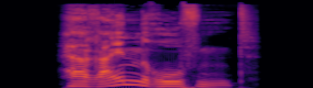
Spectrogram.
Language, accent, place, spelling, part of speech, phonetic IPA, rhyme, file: German, Germany, Berlin, hereinrufend, verb, [hɛˈʁaɪ̯nˌʁuːfn̩t], -aɪ̯nʁuːfn̩t, De-hereinrufend.ogg
- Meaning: present participle of hereinrufen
